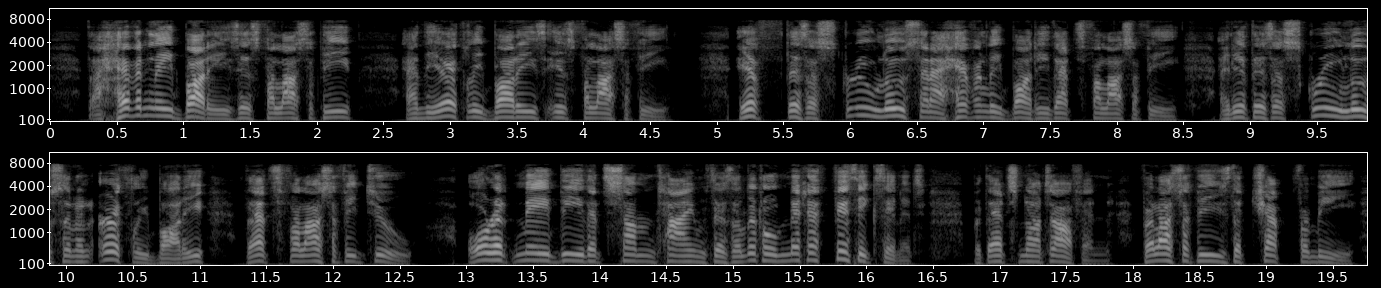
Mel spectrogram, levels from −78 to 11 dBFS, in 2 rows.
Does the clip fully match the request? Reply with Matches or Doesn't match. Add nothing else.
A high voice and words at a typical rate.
Doesn't match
